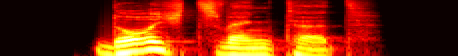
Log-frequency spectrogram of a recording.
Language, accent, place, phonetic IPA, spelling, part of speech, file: German, Germany, Berlin, [ˈdʊʁçˌt͡svɛŋtət], durchzwängtet, verb, De-durchzwängtet.ogg
- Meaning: inflection of durchzwängen: 1. second-person plural dependent preterite 2. second-person plural dependent subjunctive II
